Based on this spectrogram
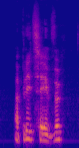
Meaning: to wish, to call for
- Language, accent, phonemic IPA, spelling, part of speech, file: French, Canada, /a.ple d(ə) se vø/, appeler de ses vœux, verb, LL-Q150 (fra)-appeler de ses vœux.wav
